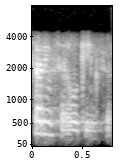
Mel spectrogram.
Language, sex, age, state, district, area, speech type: Tamil, female, 30-45, Tamil Nadu, Dharmapuri, rural, conversation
